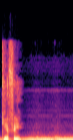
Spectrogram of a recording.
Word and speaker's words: GIF: you guys know that that website Jiffy uh g y yeah the Creator pronounces it gify yes what an idiot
